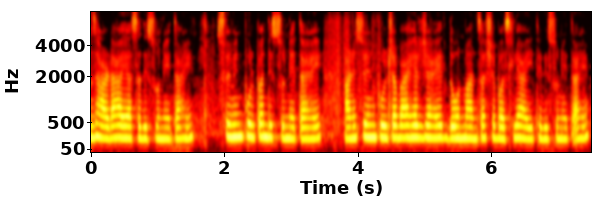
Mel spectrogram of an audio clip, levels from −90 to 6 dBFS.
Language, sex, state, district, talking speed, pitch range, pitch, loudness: Marathi, female, Maharashtra, Washim, 225 wpm, 205-225 Hz, 215 Hz, -14 LUFS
